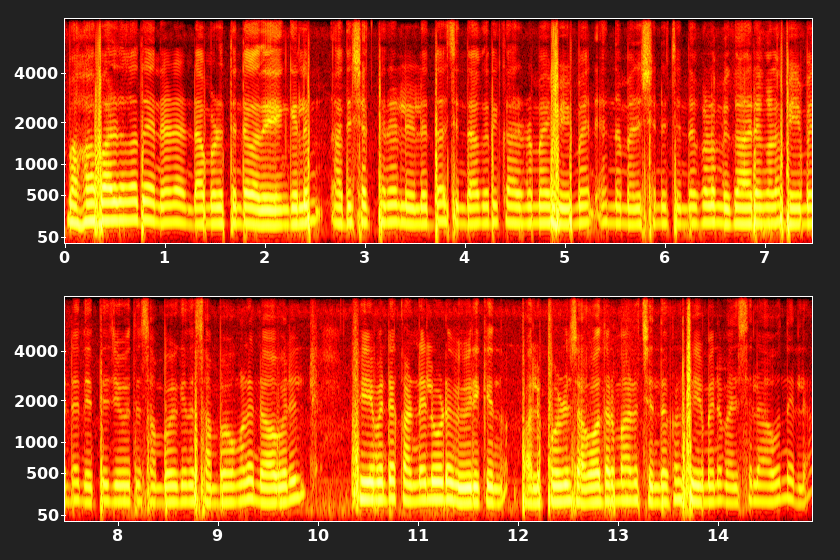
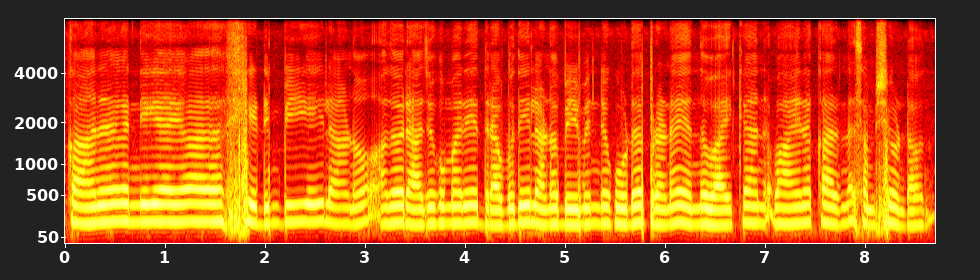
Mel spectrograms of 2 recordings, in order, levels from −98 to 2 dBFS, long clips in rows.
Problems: constant background noise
